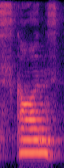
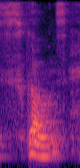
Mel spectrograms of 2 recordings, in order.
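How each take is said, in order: First: The word is pronounced the English way. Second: The word is pronounced the American way. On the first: "the English way of saying it is scones" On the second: "the American way is scones"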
